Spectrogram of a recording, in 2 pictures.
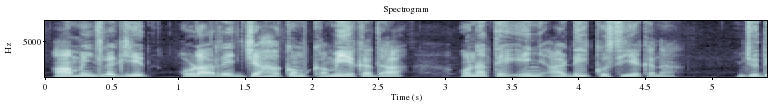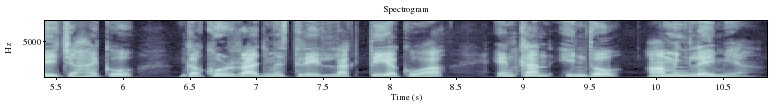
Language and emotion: Santali, happy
